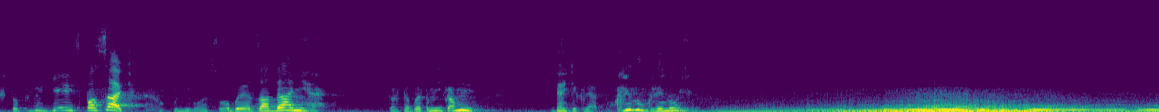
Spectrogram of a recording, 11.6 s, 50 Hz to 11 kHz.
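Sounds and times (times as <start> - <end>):
speech: 0.1 - 7.1
group of motorcycle engines revving past: 6.9 - 11.5.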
